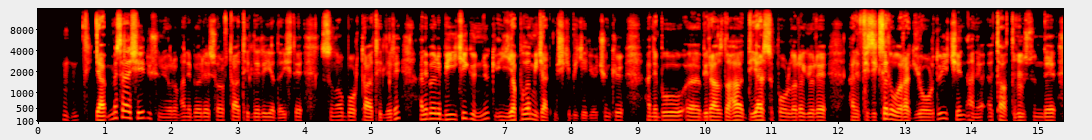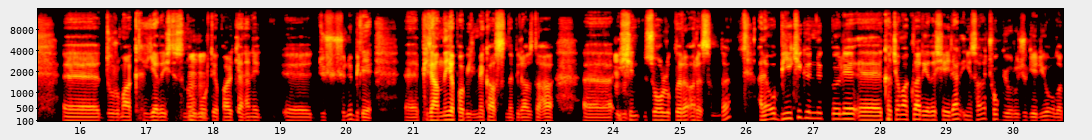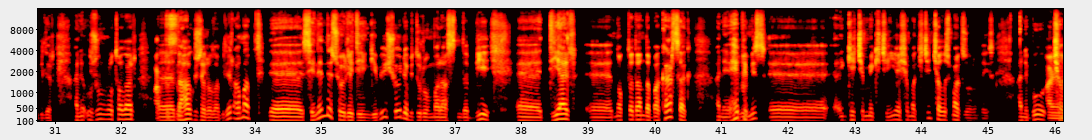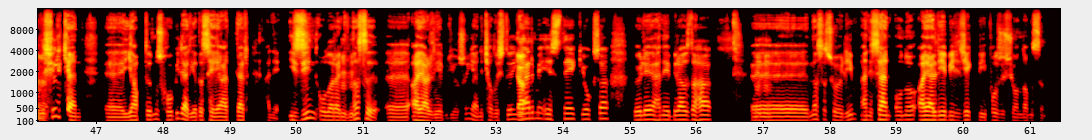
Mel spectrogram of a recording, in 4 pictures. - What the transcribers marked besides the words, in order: tapping; other background noise
- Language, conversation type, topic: Turkish, podcast, Seyahat etmeyi hem bir hobi hem de bir tutku olarak hayatında nasıl yaşıyorsun?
